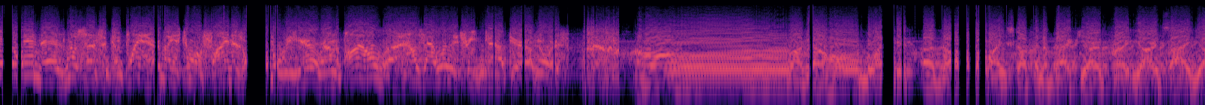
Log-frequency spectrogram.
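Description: A man's voice coming in over a CB radio, distorted enough that the words can't be made out. A steady pitched sound is held for about two seconds in the middle, and the signal drops out briefly a few times.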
